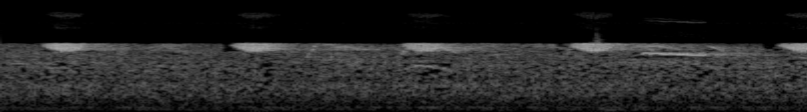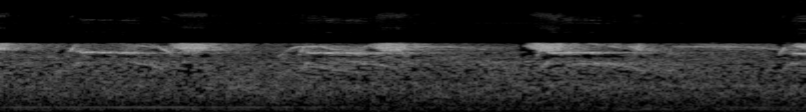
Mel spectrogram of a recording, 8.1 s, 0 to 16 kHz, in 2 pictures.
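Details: Northern goshawk, the mother at her nest on a live nest camera in Estonia, 23 June 2022, giving short, high, thin calls, some with a falling tail, about once a second over a soft steady hiss.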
